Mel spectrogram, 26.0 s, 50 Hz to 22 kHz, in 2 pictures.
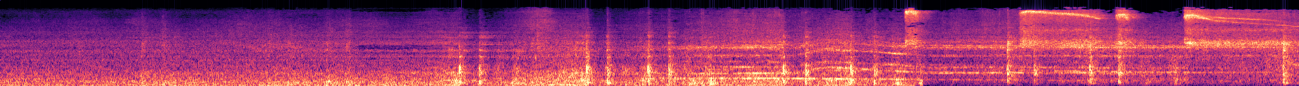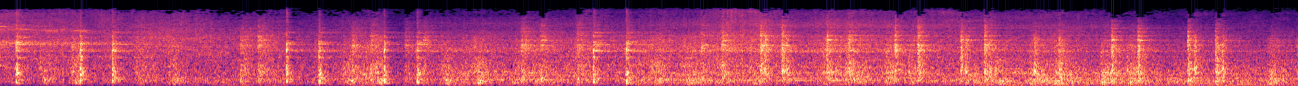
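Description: Kintetsu electric train, set 9329, pulling into a station. A steady rumble is followed by high squeals sliding down in pitch about ten to twelve seconds in, then the wheels click over rail joints in a quick, irregular rhythm as the cars pass close by.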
